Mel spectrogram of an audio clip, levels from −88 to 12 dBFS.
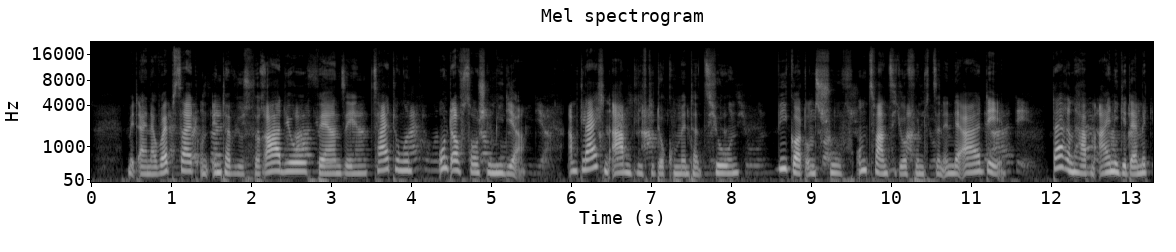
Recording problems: echo of what is said; noticeable; throughout; 360 ms later, 15 dB below the speech

